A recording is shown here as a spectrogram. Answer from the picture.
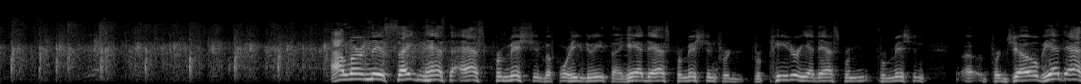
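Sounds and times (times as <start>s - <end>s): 
audience clapping: 0.0s - 4.9s
speech: 3.3s - 10.8s.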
